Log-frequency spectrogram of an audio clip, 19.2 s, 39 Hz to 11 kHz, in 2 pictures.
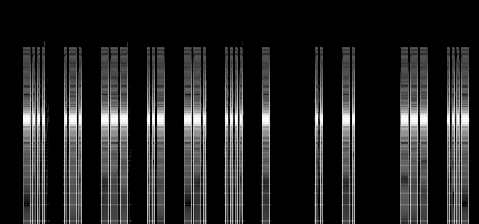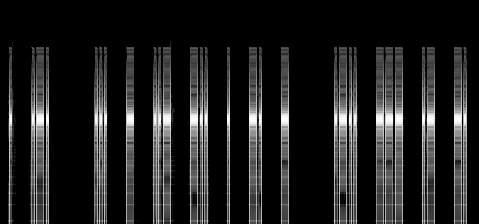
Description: Morse code, heard as a keyed tone, about 25 wpm, spaced as for 15 wpm, 550 Hz. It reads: BROUGHT IN OVER STUDENT LOAN
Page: news-headlines-in-morse-code-at-15-wpm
